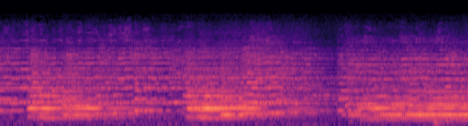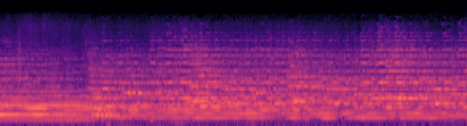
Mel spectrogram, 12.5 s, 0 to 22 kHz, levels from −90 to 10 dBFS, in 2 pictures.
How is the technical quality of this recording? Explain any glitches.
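Nothing here sounds like a glitch; the recording runs smoothly the whole way, with no dropouts, clicks or hiccups to point to.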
